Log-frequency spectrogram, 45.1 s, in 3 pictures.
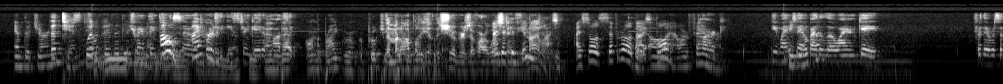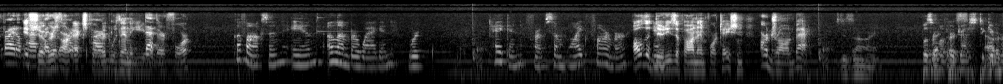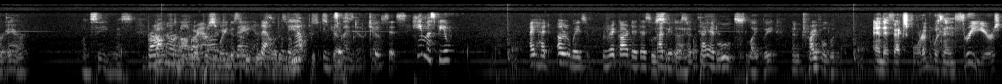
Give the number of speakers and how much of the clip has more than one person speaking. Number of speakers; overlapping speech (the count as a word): seven, about 39%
